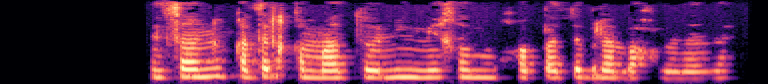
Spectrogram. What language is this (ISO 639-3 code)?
uzb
